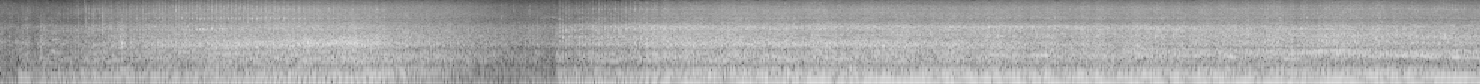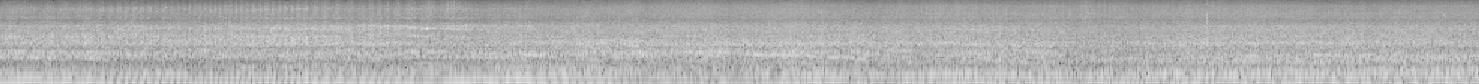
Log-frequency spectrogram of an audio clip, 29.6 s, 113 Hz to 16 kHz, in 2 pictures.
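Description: Kubota L5018 tractor's four-cylinder diesel engine running under load as it pulls a rotary tiller through flooded paddy mud, its pitch slowly rising and falling. It is fainter for the first five seconds, then steady and louder.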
